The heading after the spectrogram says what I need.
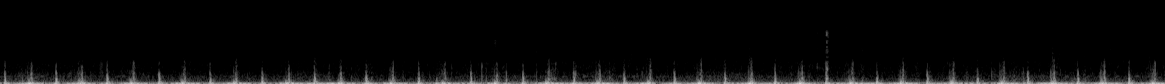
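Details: Own heart recorded through a stethoscope while eating an apple and a cucumber: regular thumping heartbeat at about 60 beats a minute over a steady hum; normal heart sounds.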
